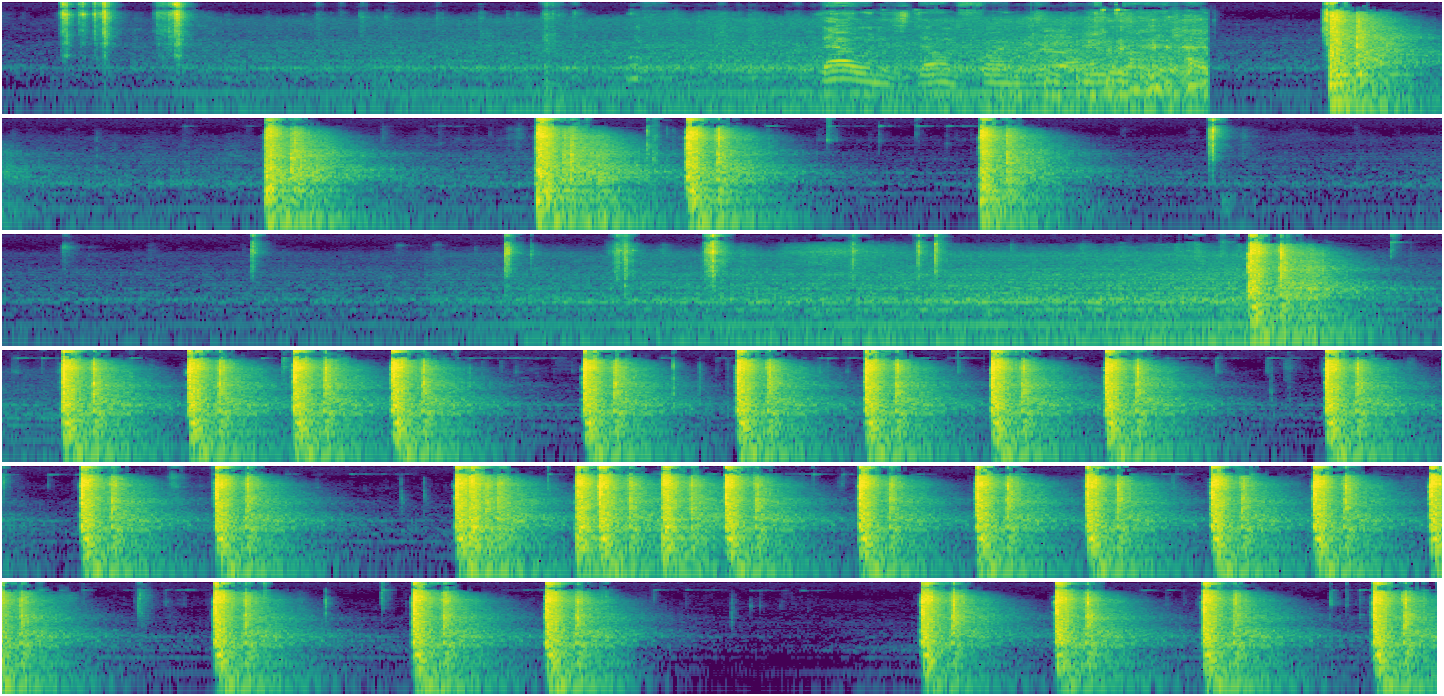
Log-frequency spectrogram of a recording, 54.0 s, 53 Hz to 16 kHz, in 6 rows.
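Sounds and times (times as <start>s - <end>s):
gunshots with ringing tail: 8.3s - 9.2s, 10.6s - 11.6s, 12.4s - 14.1s, 15.1s - 16.0s, 25.8s - 26.6s, 27.4s - 34.6s, 35.2s - 38.0s, 38.8s - 45.6s, 46.3s - 47.0s, 47.6s - 49.0s, 50.8s - 53.9s.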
